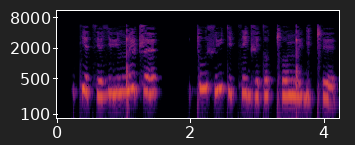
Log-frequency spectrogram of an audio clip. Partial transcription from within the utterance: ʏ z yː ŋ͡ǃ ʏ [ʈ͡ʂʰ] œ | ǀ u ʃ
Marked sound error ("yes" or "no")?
yes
